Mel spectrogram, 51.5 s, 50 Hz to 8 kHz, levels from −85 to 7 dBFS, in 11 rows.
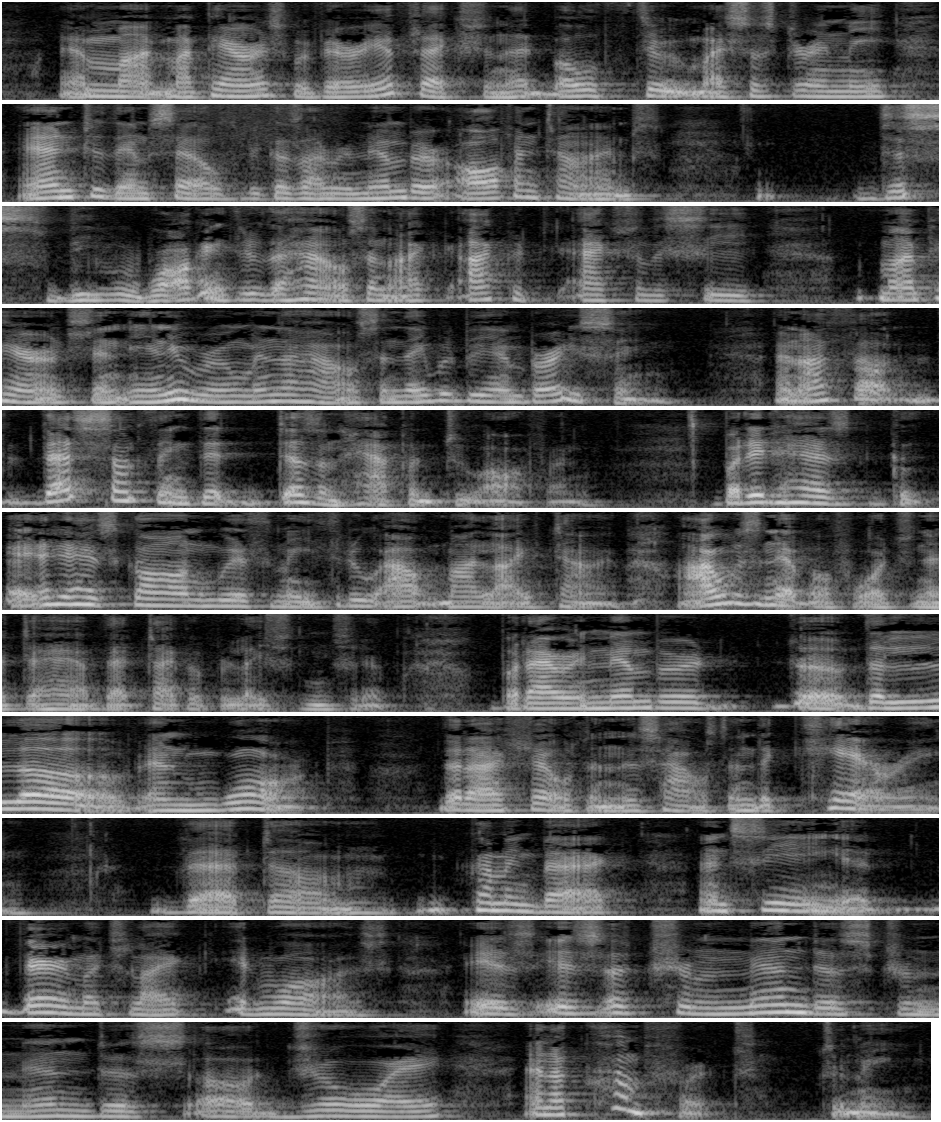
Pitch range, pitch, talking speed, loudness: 165-215 Hz, 180 Hz, 135 wpm, -20 LUFS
